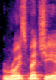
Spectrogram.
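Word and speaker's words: Royce Metchie: And I learned this from Mike Hogan in my conversation with him earlier, that Royce Metier is the correct pronunciation.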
